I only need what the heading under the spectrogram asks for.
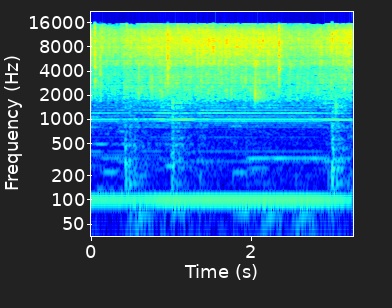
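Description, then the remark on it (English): Steady running water pours continuously from a tap, a broad hissing rush with a low hum underneath and a few faint clicks, with no one speaking. “When you turn the water off, the glow stops.”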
